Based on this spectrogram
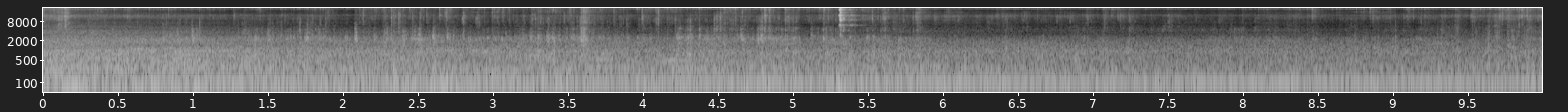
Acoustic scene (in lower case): street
